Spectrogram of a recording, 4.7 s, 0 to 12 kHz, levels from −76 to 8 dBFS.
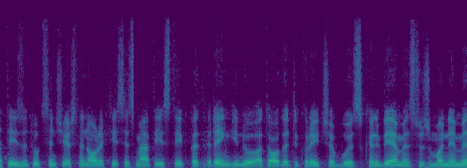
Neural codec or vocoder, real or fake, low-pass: codec, 24 kHz, 0.5 kbps, DualCodec; fake; 10.8 kHz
